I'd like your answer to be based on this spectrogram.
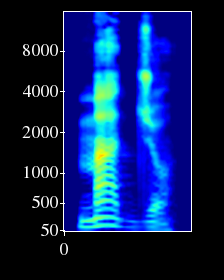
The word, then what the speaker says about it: maggio: Maggio. Maggio. – Here again, there's a double G pronounced J, which should be nice and long.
